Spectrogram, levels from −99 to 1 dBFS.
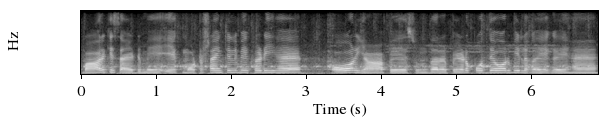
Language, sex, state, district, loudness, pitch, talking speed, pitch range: Hindi, female, Rajasthan, Bikaner, -16 LUFS, 205 Hz, 175 wpm, 195-235 Hz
